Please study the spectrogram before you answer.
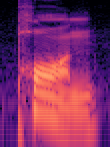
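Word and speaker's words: pawn: And so the way British English pronounces it, it's like or. So we say porn.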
